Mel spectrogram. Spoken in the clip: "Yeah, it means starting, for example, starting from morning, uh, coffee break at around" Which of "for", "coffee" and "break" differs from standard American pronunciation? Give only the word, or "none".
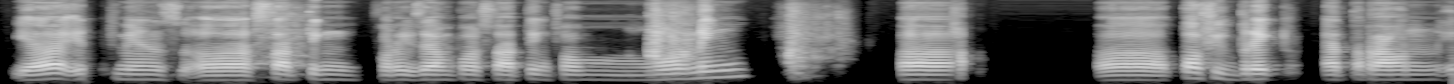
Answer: none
